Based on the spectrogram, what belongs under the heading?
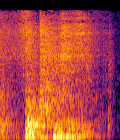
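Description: A few dull knocks on a door, two close together and then a softer one after a pause, with a hollow low resonance lingering between them and no voices.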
